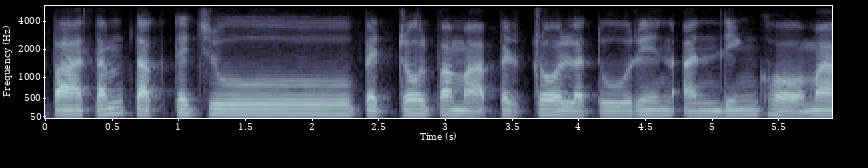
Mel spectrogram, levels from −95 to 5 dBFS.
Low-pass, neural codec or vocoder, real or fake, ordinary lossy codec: 5.4 kHz; none; real; Opus, 32 kbps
